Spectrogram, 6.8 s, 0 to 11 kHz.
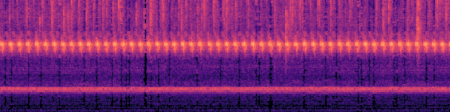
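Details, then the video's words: A constant cricket chorus at night, one high continuous trill and a faster, regular train of higher pulses over it, with scattered faint chirps above. "Cricket 1 hour for Sleeping & Relaxation, Black Screen, ASMR, Dark Screen Nature Sounds"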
